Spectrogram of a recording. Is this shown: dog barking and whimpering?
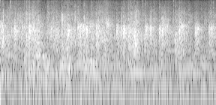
no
